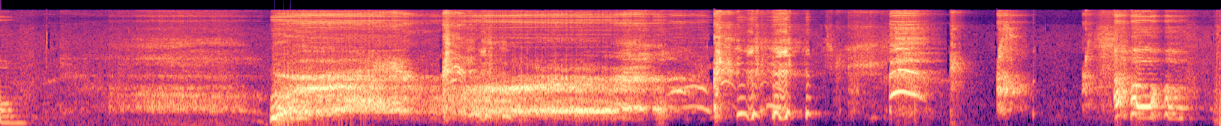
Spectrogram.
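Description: A person making loud, rough retching and burp-like vocal noises in a comic imitation of a constipated tiger, starting about two seconds in, with a few short pitch swoops around the middle.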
